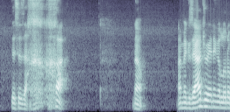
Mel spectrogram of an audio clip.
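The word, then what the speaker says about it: خ: This is another letter that is pronounced from your throat, but the sound comes from the middle part of your throat, right above your chest, just like the ha does.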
